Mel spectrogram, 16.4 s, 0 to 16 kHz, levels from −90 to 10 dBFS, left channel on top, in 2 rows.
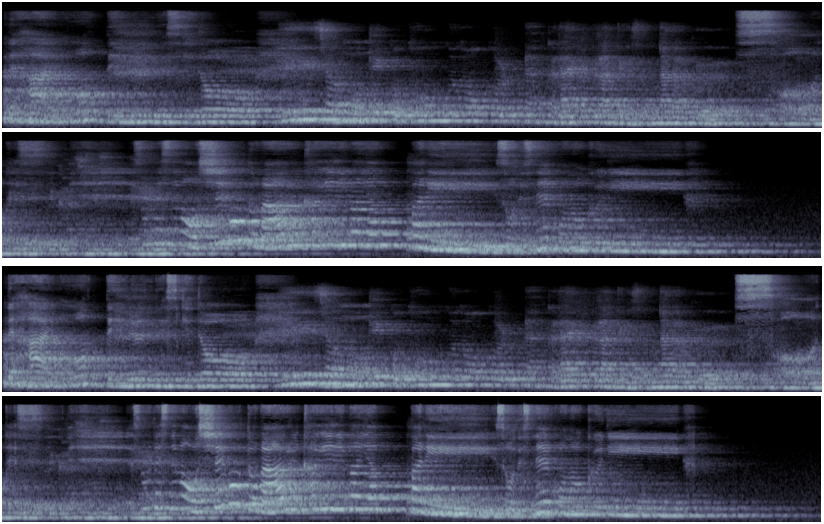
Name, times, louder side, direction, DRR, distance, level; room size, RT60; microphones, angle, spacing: voice 1, 0.0-2.8 3.2-3.6 7.3-15.1, right 2 dB, 85° right, 2 dB, 0.8 m, -26 dB
voice 2, 1.1-1.6 2.2-7.2 7.5-9.8 12.2-13.0, equal, ahead, -6 dB, 1.2 m, -28 dB
8.2 x 3.5 x 4.6 m, 2.8 s
head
